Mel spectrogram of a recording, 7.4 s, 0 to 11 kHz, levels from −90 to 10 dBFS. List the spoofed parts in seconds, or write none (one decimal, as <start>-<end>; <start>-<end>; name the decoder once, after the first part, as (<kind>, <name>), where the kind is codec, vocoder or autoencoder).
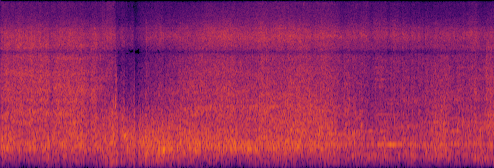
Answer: none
